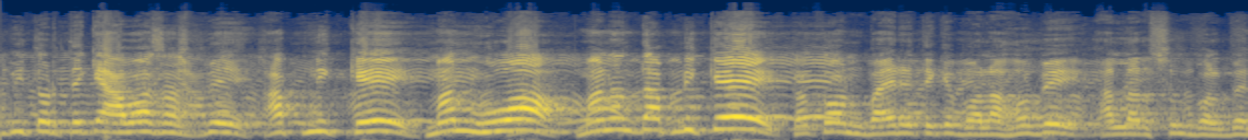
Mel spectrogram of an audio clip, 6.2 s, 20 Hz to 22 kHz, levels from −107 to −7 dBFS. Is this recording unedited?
no; 4 cuts; at 1.3 s, 2.1 s, 2.9 s, 4.0 s

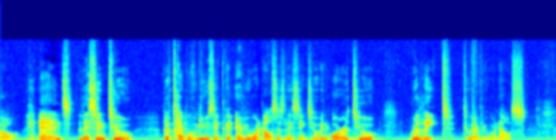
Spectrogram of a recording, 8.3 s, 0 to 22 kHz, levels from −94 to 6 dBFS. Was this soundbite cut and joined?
no; 0 cuts

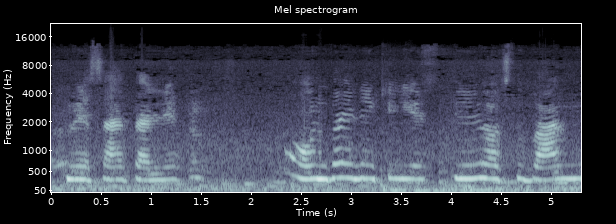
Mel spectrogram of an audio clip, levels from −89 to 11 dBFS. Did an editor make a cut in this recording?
no; 0 cuts

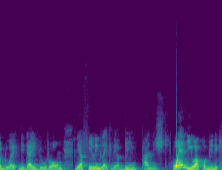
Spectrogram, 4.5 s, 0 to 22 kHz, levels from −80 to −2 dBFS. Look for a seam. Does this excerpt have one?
yes; 2 cuts; at 1.4 s, 3.3 s

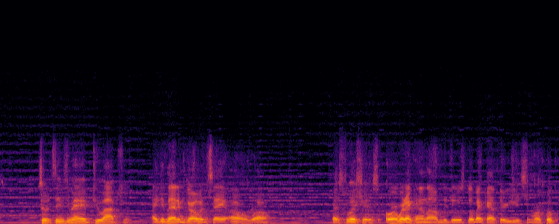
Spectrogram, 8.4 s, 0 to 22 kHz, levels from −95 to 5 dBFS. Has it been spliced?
no; 0 cuts

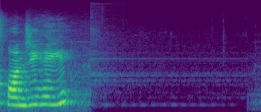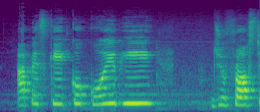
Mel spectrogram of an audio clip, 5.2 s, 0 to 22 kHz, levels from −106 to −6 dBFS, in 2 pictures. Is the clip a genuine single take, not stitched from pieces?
yes; 0 cuts

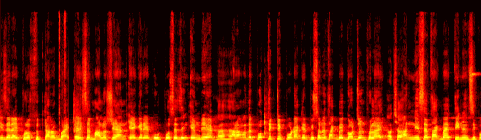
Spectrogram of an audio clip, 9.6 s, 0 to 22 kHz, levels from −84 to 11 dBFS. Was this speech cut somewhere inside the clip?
yes; 1 cut; at 1.4 s

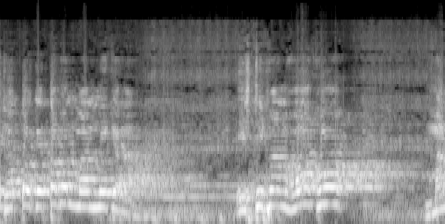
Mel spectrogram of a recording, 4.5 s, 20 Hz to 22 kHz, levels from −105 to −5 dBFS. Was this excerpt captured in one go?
yes; 0 cuts

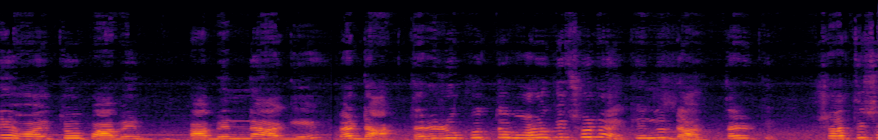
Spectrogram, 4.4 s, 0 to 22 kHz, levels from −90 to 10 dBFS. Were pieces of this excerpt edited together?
yes; 1 cut; at 1.6 s

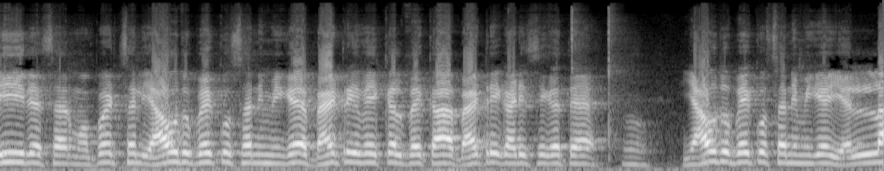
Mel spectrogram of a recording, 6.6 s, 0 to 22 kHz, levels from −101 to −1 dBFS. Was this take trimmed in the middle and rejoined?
no; 0 cuts

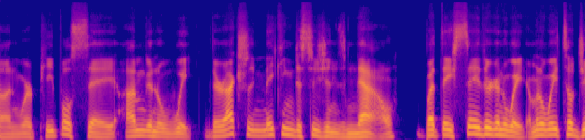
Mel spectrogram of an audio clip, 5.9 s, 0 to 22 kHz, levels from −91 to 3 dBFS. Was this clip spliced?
yes; 1 cut; at 4.1 s

